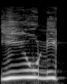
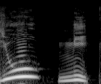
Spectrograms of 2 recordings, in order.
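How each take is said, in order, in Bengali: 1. শুরুর স্বরধ্বনিগুলো ভেঙে আলাদাভাবে উচ্চারিত হয়। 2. শুরুর ধ্বনিগুলো মসৃণভাবে মিশে একটি দলে পরিণত হয়। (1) "ইউনিক কখনো করি না" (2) "করি ইউনিক"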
